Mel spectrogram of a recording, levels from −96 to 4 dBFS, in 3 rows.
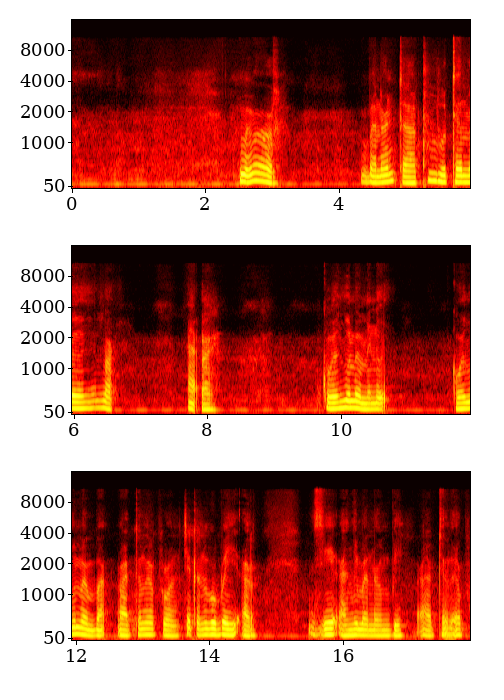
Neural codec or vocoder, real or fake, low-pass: codec, 24 kHz, 1 kbps, SNAC; fake; 10.8 kHz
